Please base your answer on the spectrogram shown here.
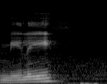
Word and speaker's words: melee: I like melee. I say melee correctly. There is no A in melee. You split the word in half, it's me-lee.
